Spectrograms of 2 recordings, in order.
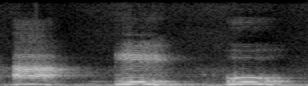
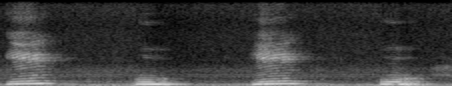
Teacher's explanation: A sua boca abre na hora de falar, ela cria um espaço maior. E a vogal fechada é o I e o U. E você fala com a boca mais fechadinha.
